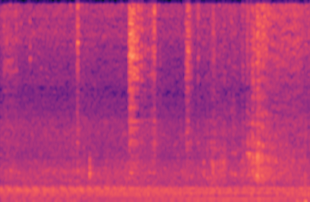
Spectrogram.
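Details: Electric suction machine for tracheostomy/endotracheal suctioning running at normal speed: steady motor hum with low drone and faint hiss; electric suction machine running.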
